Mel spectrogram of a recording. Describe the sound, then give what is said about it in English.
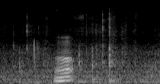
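A single brief crunching squeak as a paper punch presses through stiff, gritty microbead-coated paper, standing out against a quiet, faintly noisy background. “This could like totally muck up a paper puncher too, but I'm gonna try it.”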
